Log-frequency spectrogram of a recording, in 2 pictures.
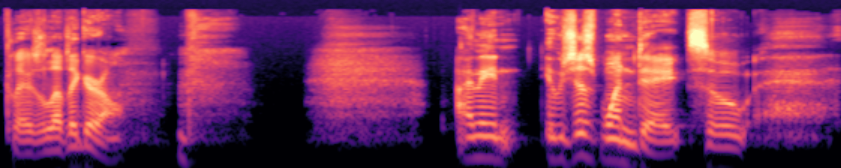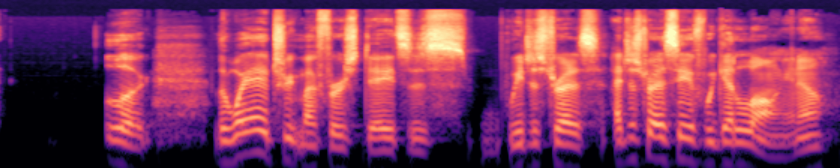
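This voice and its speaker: A man acting as a young guy friend in an ASMR audio roleplay, with a very low voice and a close, dry sound. He talks as if on a call to someone he secretly cares for, teasing yet earnest and protective. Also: no room sound. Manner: teasing banter turning soft and earnest. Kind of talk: ASMR roleplay, one-sided phone call.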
